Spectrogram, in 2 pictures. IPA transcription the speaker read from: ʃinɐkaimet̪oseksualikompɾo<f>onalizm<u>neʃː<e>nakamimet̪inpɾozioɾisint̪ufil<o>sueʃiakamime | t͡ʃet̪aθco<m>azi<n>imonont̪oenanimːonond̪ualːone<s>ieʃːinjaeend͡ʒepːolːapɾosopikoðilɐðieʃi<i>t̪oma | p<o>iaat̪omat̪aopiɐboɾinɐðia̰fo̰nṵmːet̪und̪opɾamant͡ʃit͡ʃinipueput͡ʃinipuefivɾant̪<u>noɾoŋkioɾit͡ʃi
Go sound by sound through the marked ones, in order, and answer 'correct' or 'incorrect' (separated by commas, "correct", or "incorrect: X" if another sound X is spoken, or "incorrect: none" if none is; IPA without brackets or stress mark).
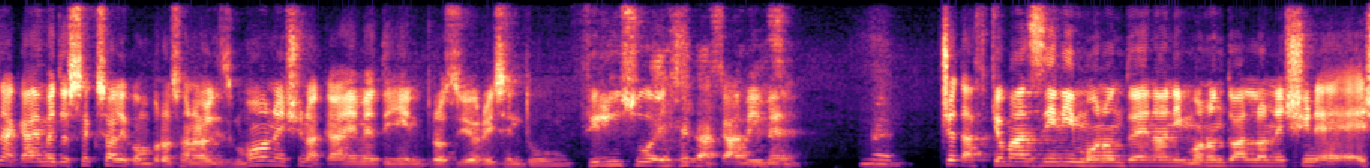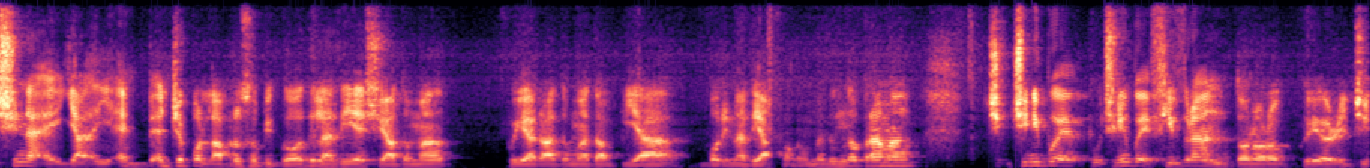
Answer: incorrect: s, incorrect: o, incorrect: i, incorrect: u, correct, correct, incorrect: ʃ, incorrect: a, incorrect: u, incorrect: o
